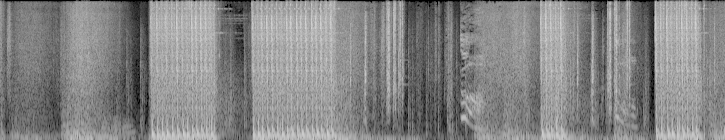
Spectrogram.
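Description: Rapid automatic gunfire from the Free Fire video game comes in loud, dense bursts lasting a second or more, broken by short gaps with voices and game sounds.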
